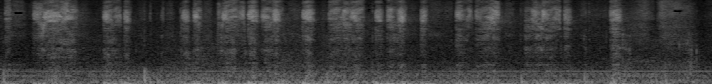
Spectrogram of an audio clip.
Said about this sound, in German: ich schreibe mal kurz mit.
